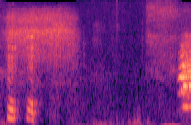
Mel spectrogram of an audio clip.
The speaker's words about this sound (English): And you hear a dog.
